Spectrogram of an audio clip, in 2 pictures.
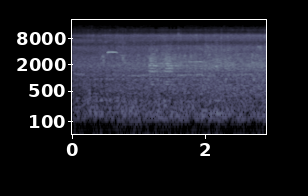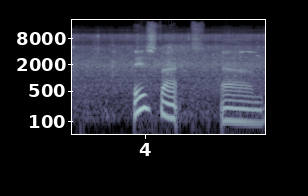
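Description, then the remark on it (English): Steady wash of sea waves at a harbour, then several loud, harsh seagull cries: two quick calls in succession, followed by a longer, drawn-out squawk over the constant surf. “Is that the sea going in and out, and then there's a train going past? Harbour seagulls.”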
